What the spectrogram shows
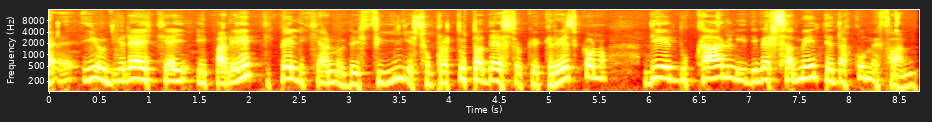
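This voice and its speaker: Her medium-pitched voice has a dark, mellow tone and vocal fry, moving at a moderate pace on a very clean recording with a silent background. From northern Italy, Modena province (Emilian Apennines). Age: 90s. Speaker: elderly interviewee. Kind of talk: oral history interview.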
